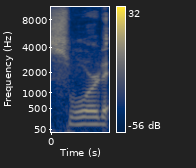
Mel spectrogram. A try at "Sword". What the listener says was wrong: Did you say sword? Sword. The W is silent.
